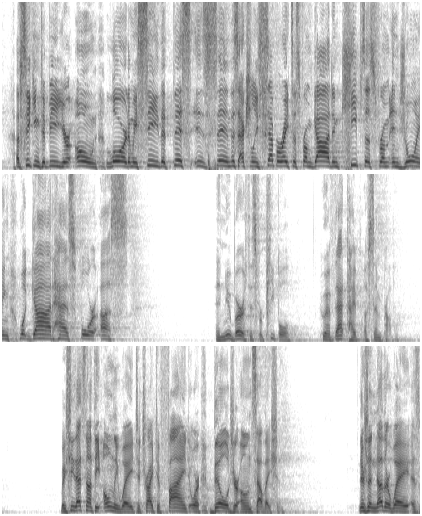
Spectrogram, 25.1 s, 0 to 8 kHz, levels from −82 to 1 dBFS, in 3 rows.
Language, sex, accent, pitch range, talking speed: English, male, American, 135-205 Hz, 155 wpm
